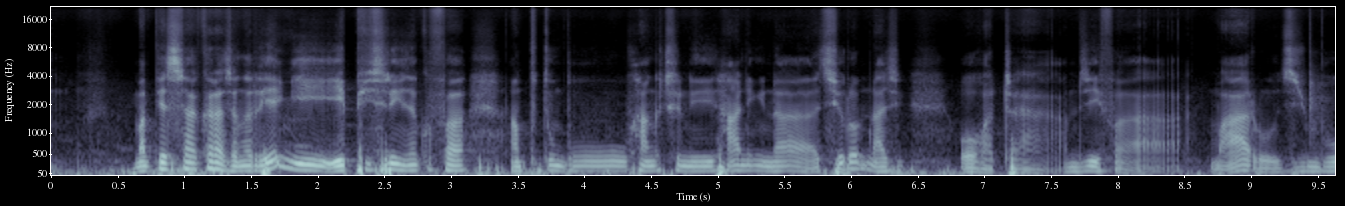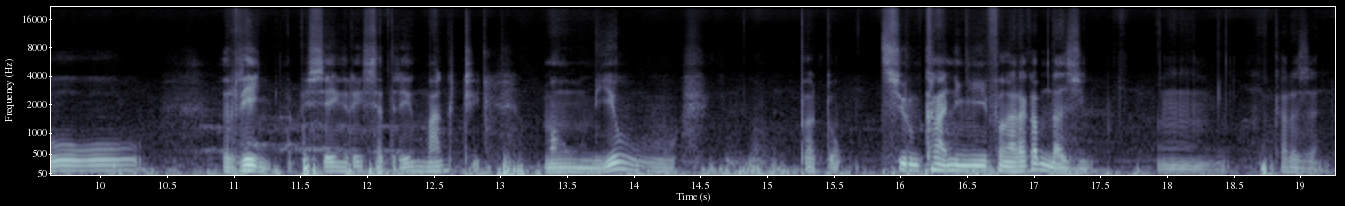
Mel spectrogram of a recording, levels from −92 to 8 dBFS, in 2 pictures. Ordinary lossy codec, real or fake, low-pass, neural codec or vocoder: none; fake; none; autoencoder, 48 kHz, 128 numbers a frame, DAC-VAE, trained on Japanese speech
